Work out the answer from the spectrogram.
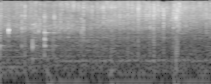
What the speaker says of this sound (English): as soon as it's melted, we're gonna add our roughed chop onion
